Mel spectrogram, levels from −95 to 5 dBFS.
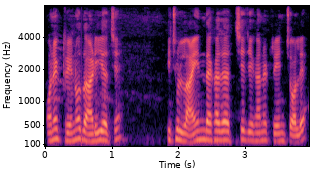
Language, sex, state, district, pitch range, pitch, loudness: Bengali, male, West Bengal, Kolkata, 170-195 Hz, 180 Hz, -21 LUFS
